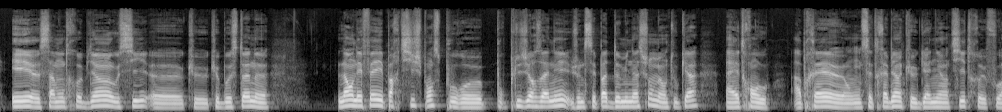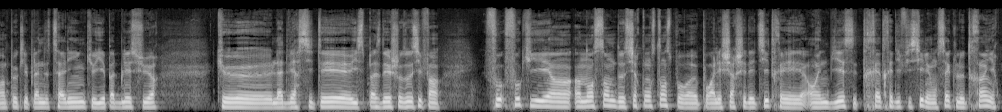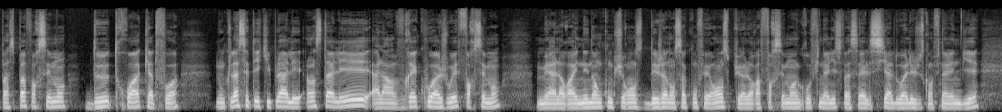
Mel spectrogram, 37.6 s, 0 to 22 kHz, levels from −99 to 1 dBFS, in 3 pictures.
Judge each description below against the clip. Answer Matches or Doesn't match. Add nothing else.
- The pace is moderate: Doesn't match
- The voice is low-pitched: Matches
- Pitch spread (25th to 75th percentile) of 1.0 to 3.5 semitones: Matches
